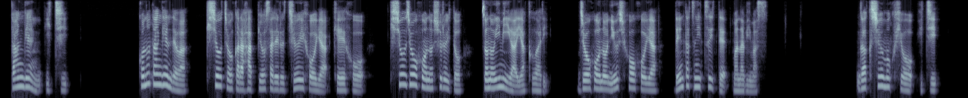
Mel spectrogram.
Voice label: japanese e-learning, Japanese voice actor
